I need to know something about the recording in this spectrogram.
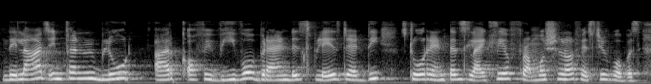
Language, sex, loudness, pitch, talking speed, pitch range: English, female, -13 LUFS, 230 Hz, 185 wpm, 215-255 Hz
